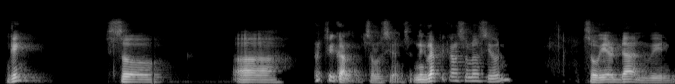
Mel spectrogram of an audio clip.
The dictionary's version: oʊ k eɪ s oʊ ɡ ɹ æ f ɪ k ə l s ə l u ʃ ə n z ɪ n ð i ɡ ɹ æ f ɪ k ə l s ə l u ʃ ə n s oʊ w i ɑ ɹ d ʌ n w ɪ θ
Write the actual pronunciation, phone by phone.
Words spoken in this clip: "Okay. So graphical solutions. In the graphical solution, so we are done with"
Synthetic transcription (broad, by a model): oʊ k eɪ s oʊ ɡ ɹ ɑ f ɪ k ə l s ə l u s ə n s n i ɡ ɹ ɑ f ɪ k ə l s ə l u s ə n s oʊ w i ɑ ɹ d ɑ n w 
